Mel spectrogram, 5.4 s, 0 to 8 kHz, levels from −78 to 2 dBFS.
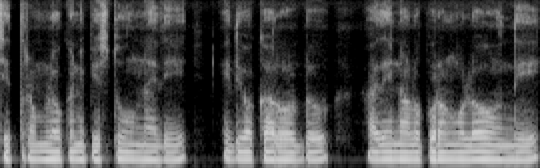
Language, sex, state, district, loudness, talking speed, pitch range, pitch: Telugu, male, Telangana, Hyderabad, -17 LUFS, 110 wpm, 100-105 Hz, 100 Hz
